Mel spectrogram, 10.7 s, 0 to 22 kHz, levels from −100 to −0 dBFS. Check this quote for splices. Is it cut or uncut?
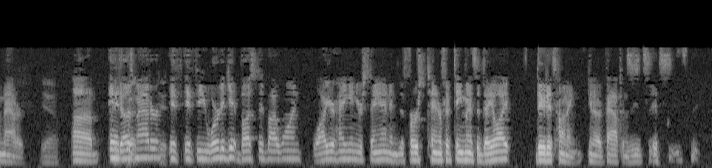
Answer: cut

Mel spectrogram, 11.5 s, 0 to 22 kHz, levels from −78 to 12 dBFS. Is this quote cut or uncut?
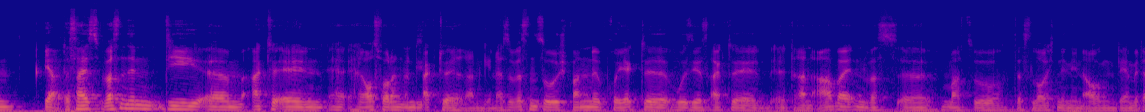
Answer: cut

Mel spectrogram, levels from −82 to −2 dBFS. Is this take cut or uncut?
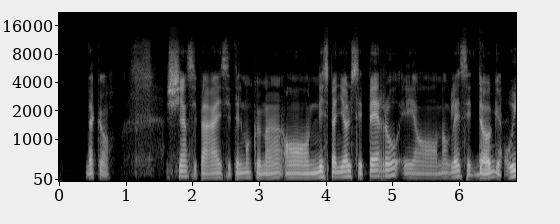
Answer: uncut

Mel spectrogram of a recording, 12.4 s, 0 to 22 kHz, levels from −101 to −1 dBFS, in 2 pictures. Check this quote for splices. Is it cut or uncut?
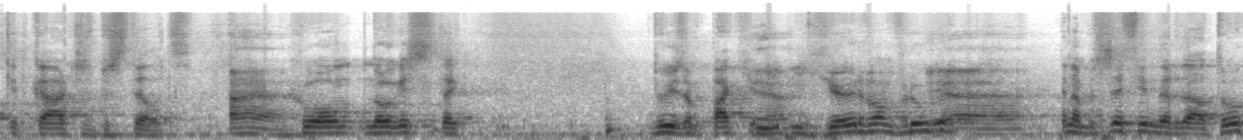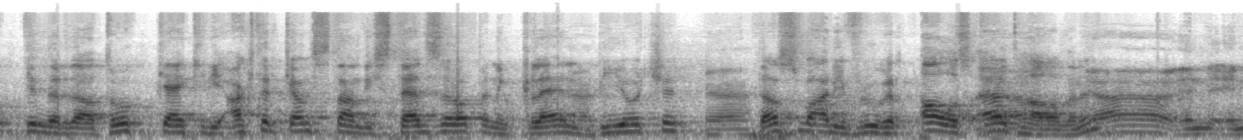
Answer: cut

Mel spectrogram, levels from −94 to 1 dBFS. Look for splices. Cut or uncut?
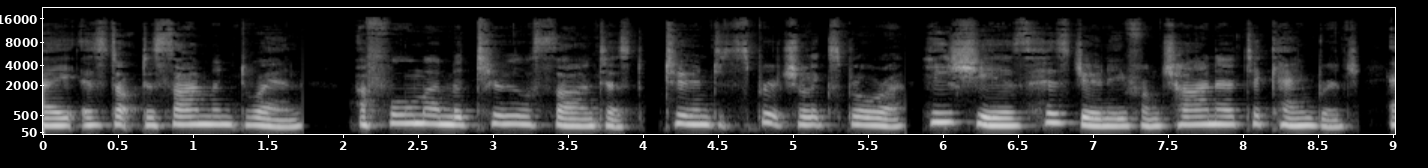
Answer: cut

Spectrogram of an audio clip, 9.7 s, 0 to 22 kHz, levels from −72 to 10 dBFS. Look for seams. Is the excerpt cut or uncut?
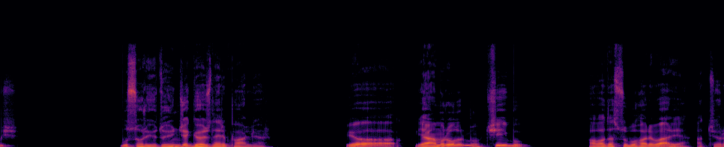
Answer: uncut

